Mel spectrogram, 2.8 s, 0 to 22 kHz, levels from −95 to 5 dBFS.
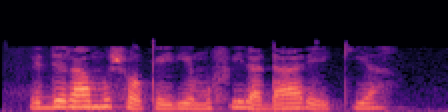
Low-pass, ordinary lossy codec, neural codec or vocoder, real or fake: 19.8 kHz; AAC, 16 kbps; none; real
